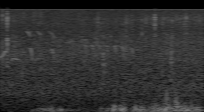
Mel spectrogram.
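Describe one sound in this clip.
A bicycle rolls past close by.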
